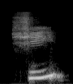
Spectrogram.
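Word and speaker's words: xi: nice beautiful blue light and the mantra is she it is x i we pronounce it as s i she okay keep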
